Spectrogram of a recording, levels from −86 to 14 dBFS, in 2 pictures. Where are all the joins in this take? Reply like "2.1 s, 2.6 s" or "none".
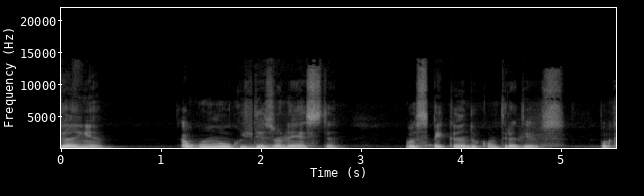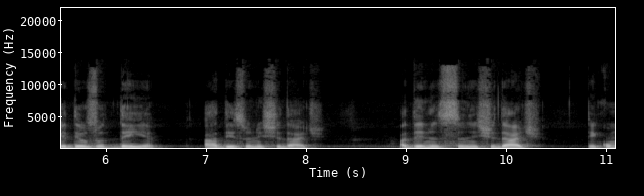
1.9 s, 3.6 s, 5.3 s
